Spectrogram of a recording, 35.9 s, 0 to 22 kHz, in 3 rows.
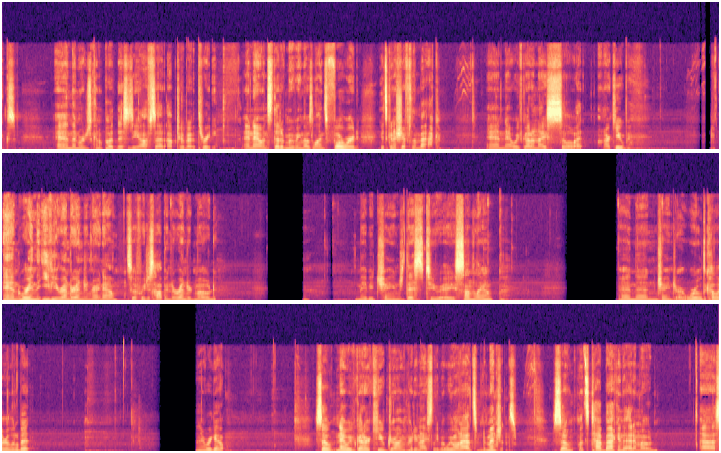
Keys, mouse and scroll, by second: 1.0-8.2 drag, 3.7 Return, 8.2-17.3 middle drag, 14.1 z, 16.6-17.3 scroll down 2, 17.3 right click, 19.0 click, 20.0 click, 20.4-22.1 middle drag, 22.1 click, 25.3-35.8 middle drag, 26.1 z, 26.6-27.0 scroll up 2, 33.5 Tab, 34.2 a.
